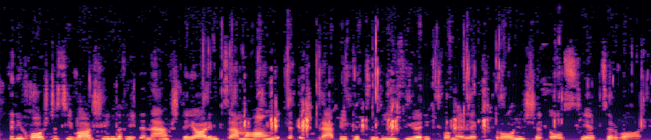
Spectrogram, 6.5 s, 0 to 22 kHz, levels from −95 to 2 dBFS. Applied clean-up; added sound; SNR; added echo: classical method spectral subtraction.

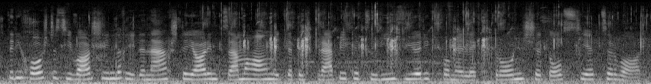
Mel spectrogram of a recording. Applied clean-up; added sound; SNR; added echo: none; Cat; 4 dB; none.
